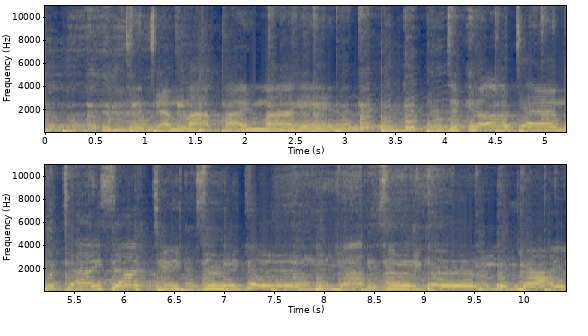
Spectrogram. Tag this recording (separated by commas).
Music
